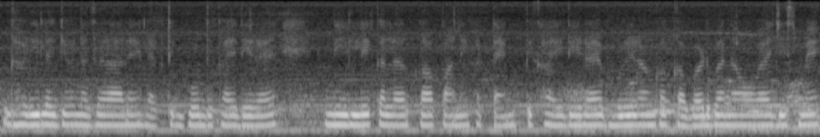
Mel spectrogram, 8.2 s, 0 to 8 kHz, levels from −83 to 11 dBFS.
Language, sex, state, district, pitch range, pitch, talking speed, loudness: Hindi, female, Chhattisgarh, Raipur, 175-180 Hz, 175 Hz, 235 wpm, -15 LUFS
